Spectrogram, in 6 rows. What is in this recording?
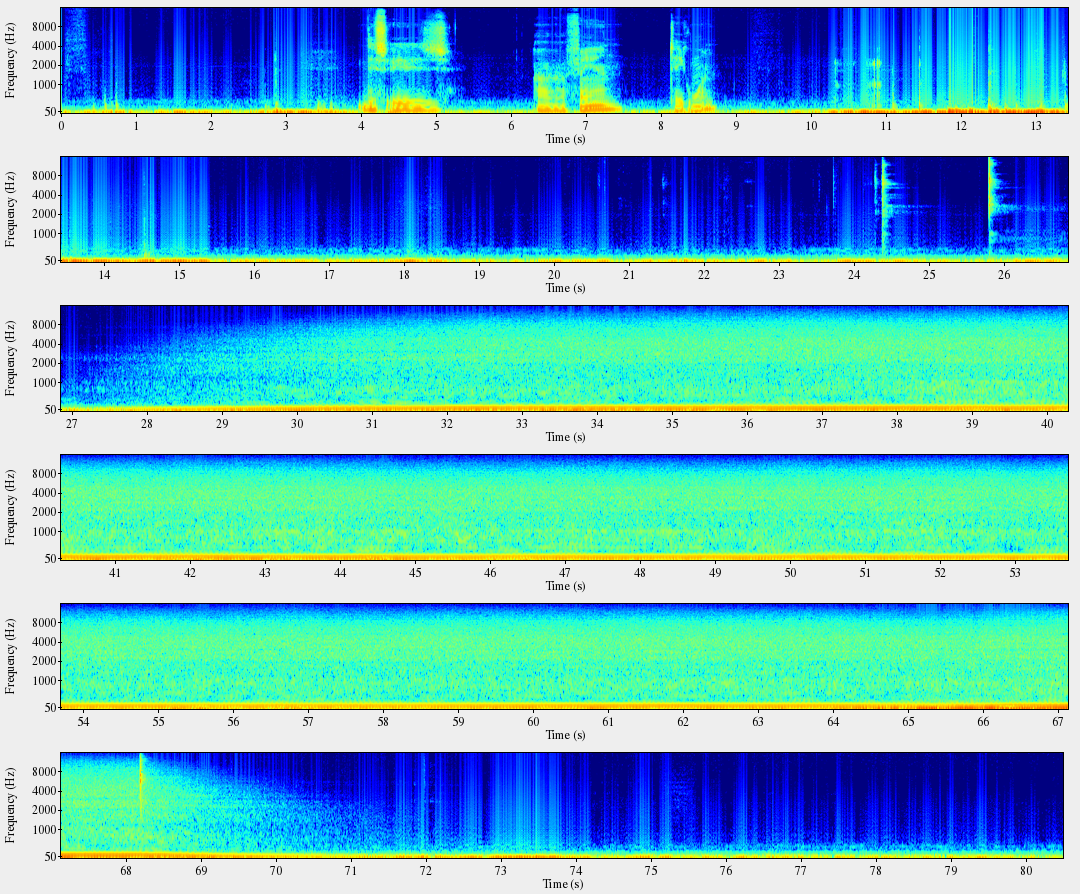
An electric fan for MSU 254. First Project
sound, electric, fan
